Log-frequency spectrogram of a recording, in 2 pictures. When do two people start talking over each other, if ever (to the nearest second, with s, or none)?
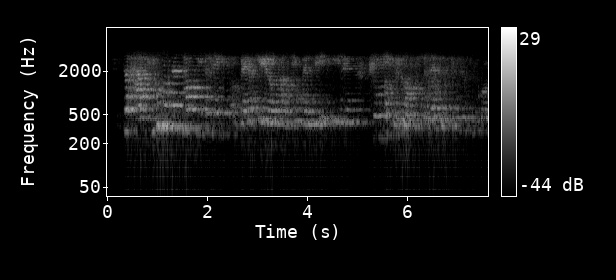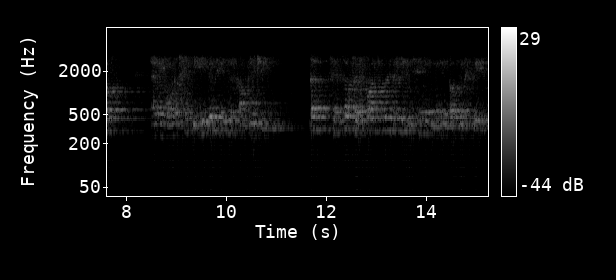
5 s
